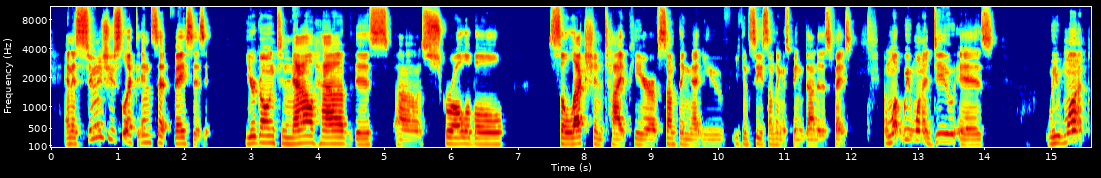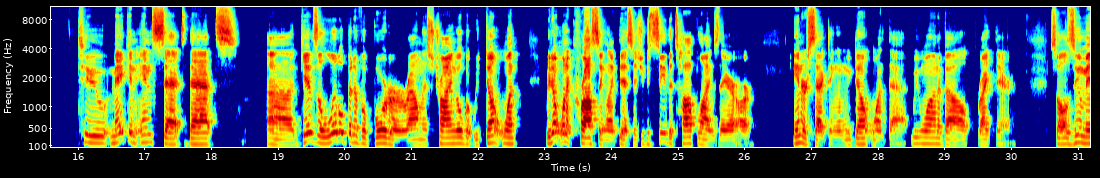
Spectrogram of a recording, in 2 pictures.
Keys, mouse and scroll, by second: 30.0-31.1 middle drag.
